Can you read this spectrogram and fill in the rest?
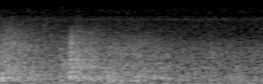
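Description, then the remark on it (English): A low, steady rumble of distant thunder rolls on without a break, with a slight swell early on and no voices. “In the distance, thunder rumbles.”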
